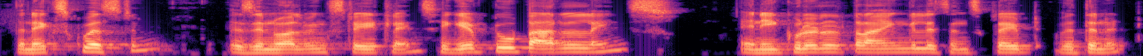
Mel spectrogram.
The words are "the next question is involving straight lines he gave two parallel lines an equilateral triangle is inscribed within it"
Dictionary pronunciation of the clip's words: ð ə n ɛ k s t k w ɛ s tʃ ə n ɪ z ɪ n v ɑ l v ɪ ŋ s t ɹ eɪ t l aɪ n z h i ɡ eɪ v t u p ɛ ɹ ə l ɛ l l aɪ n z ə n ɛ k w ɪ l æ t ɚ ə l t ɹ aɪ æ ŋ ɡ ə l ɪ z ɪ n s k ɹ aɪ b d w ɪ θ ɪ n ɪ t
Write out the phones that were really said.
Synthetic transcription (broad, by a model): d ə n ɛ k s t k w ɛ s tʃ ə n ɪ z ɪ n v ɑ l v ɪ ŋ s t eɪ t l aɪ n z h i ɡ eɪ v t u p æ ɹ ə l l l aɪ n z ə n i k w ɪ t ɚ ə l t ɹ aɪ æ ŋ ɡ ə l ɪ z ɪ n s k ɹ aɪ b d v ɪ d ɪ n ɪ t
